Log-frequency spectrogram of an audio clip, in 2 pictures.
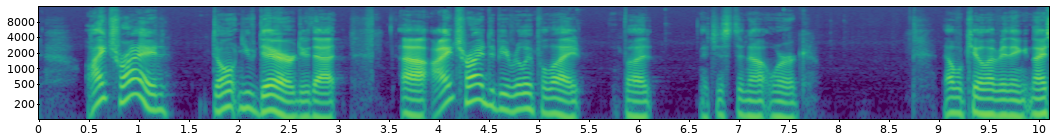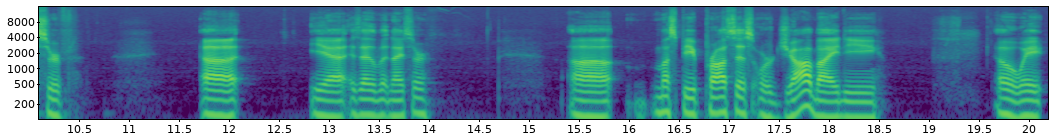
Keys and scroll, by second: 9.1 Left, 9.8 Left, 10.1 Left, 10.3 Left, 10.7 Left, 12.5 space, 13.2 Return, 19.5 Up.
